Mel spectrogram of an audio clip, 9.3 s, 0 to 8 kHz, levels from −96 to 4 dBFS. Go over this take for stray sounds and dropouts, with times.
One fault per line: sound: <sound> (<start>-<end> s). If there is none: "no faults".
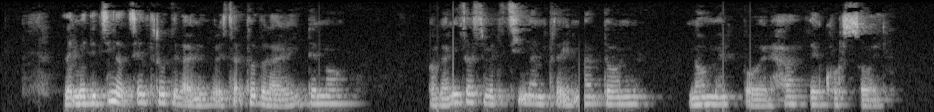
sound: dropout (5.8-5.8 s)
